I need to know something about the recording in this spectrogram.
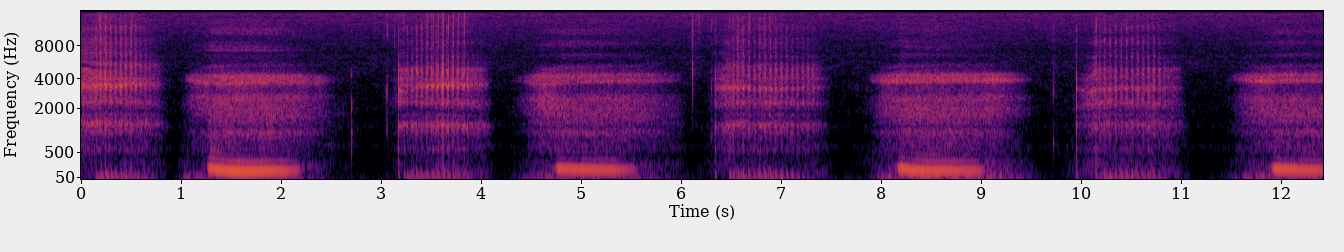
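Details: Simulated snoring voiced by an actor for a sleep roleplay: soft, regular acted snores, about four breaths in 12 seconds, throaty rattle on each inhale, quiet exhales.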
